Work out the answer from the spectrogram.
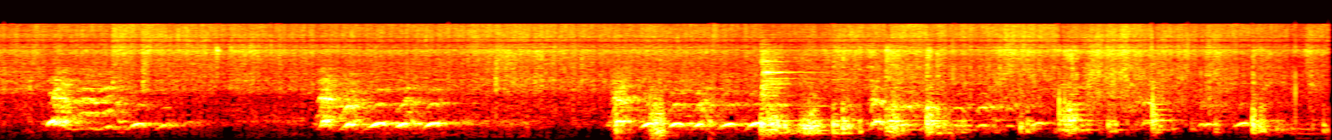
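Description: Ginger garlic paste sizzling as it fries in hot butter in a steel wok. From about halfway, a metal ladle stirs it, scraping and knocking against the wok several times.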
